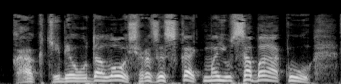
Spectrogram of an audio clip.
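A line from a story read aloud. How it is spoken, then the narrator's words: Shout. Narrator (Russian): закричал он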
